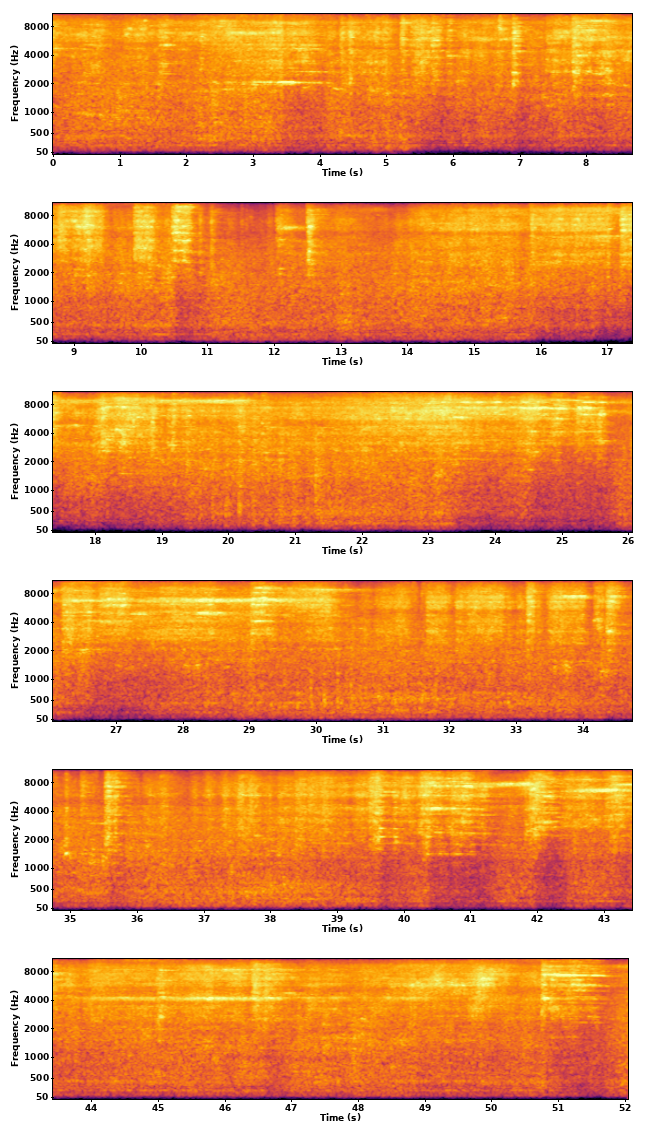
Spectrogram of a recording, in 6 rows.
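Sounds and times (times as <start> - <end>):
freight train wheels rumbling: 0.0 - 52.0
high-pitched wheel squeal: 1.1 - 5.0, 22.4 - 30.5, 39.5 - 50.1.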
